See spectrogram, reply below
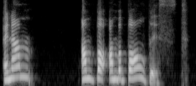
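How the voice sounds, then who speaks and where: A woman's voice: high voice, expressive, takes it slowly, fairly bright tone, dry recording, clean studio sound, voice pushed up, full character voice. A woman voicing a violent, unrepentant male hawk in his forties who boasts about attacking bald men. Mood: menacing. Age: 40s. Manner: gleeful, unrepentant, menacing boasts.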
